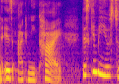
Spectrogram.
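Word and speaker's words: Agni Kai: If this were a Japanese manga panel, they may choose to write fire duel in kanji, but show that the pronunciation is agny kai.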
